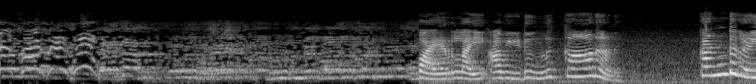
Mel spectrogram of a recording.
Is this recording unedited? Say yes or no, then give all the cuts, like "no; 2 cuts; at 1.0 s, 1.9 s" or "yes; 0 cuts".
no; 1 cut; at 4.2 s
